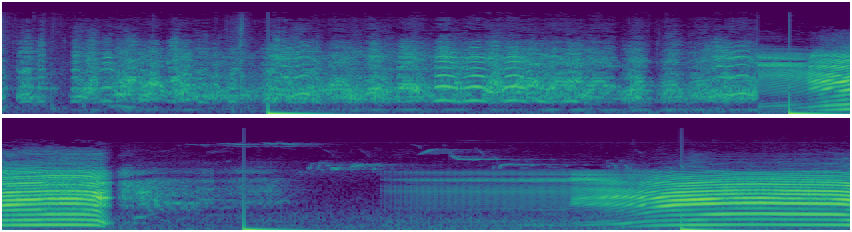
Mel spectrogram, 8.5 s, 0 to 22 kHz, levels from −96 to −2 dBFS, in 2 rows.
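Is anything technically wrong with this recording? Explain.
Yes. A DC step occurs at 1.33, 3.93, 5.44 and 7.63 s. Each time, the waveform's zero line jumps by about -21 to -22 dBFS and then decays away, as through a 2 Hz high-pass. Every jump is heard as a brief low thump beneath the continuing audio.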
